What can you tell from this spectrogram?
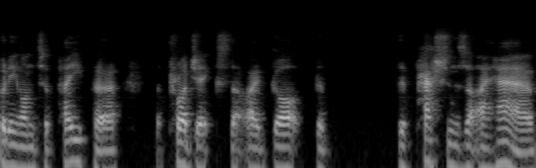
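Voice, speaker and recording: With a southern English accent, a man speaks at a fairly slow pace and medium pitch with ordinary pitch variation, in a dry, close sound with no echo. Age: 60s. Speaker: business owner. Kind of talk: interview testimony. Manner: hesitant, many fillers.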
